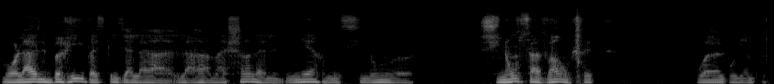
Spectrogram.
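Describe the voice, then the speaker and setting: A man chatting casually to the viewer while presenting oracle cards, halting and hesitant, sometimes dropping to a soft whisper. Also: lowish voice, a little hiss or hum, low-quality recording. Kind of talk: casual oracle card unboxing chat.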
